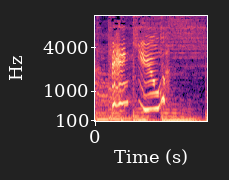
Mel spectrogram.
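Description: Two high, wordless vocal sounds from a woman, delighted coos that glide up and down, about half a second and a second in, over background music with a steady bass line.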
